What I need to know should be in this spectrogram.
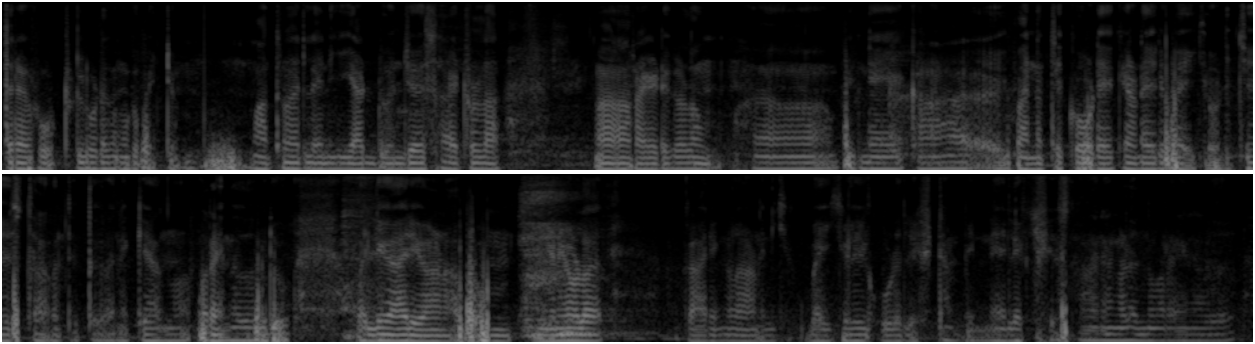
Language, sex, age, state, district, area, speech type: Malayalam, male, 18-30, Kerala, Idukki, rural, spontaneous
